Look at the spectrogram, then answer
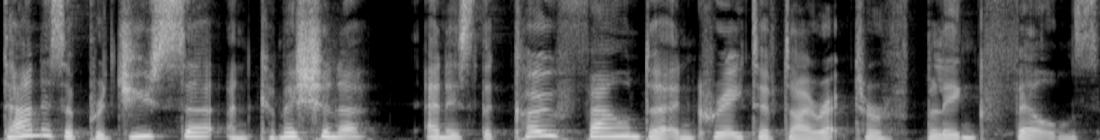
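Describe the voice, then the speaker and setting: A woman with a plain, everyday voice, medium pitch and lively intonation at a moderate pace, in a very clean, dry, close recording with no echo and a silent background. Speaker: podcast host. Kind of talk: interview.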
